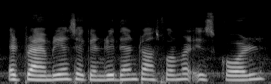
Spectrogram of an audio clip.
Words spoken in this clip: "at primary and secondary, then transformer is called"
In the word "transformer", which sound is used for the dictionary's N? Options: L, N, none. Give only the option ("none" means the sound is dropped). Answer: N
